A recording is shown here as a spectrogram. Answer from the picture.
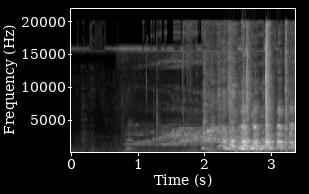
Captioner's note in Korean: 청아하게 울려 퍼지는 요술봉 소리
